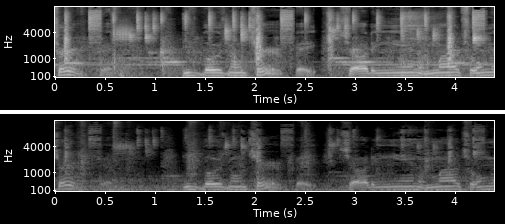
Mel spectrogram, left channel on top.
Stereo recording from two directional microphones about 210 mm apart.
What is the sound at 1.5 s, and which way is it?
Speech, 50° left (ahead or behind).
